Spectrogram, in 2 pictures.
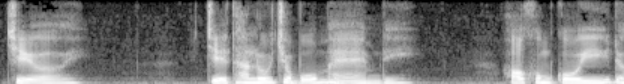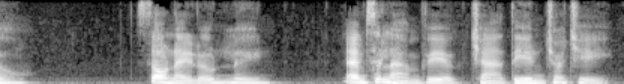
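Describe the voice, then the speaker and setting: A woman voicing a gentle teenage boy who pleads slowly through sobs, in an audiobook. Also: on the low side, fairly even intonation, no echo, studio quality, close to an everyday voice. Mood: tearful. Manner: sobbing, slow, pleading. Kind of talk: audiobook character voice.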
